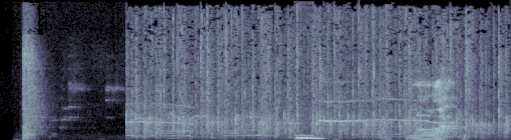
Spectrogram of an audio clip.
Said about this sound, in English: It seemed like you got less claps for yourself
